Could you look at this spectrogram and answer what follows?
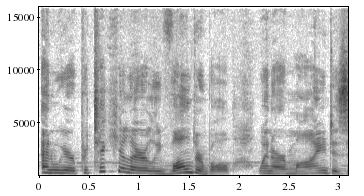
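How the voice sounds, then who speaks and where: A woman talks at a moderate pace. Faint music sits in the background. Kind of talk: interview answer. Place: hall.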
